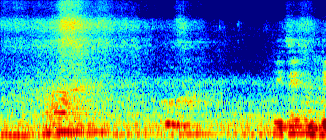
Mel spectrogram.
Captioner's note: groan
